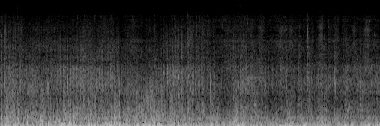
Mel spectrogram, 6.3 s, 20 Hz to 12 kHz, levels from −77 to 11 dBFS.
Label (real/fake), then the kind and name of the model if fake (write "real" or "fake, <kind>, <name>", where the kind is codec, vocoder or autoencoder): real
